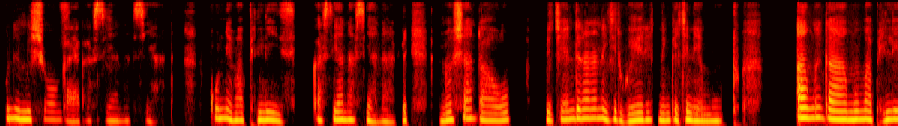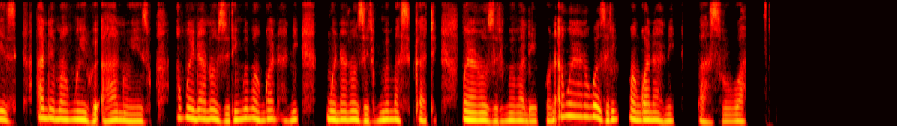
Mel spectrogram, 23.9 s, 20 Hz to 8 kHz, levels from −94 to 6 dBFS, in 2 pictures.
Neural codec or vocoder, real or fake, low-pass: none; real; 7.2 kHz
